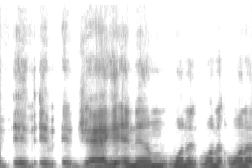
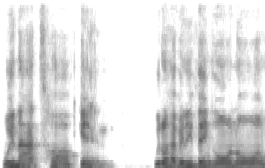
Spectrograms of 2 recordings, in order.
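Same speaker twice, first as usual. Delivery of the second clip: exasperated; 9 semitones higher than usual. Real, not acted. Exasperated repeat.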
